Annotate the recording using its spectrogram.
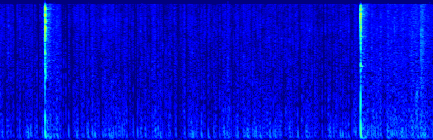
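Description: Two sharp metallic clicks about three seconds apart from a stainless steel hemostat clamp being worked in the hand, its ratchet catching or its jaws snapping. Otherwise only faint outdoor background.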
